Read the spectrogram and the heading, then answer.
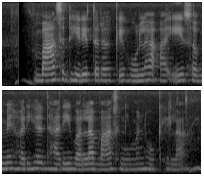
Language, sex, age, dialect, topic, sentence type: Bhojpuri, female, 41-45, Southern / Standard, agriculture, statement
